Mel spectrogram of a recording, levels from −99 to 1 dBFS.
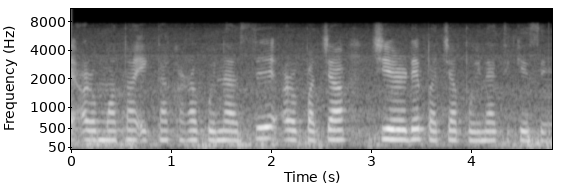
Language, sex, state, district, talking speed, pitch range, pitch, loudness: Nagamese, female, Nagaland, Dimapur, 160 wpm, 220-230 Hz, 220 Hz, -17 LUFS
